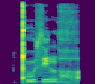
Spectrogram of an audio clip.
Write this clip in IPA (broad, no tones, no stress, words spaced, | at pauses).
ǃuzi na̤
